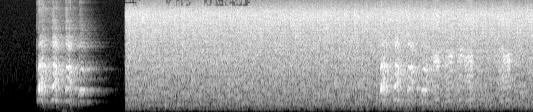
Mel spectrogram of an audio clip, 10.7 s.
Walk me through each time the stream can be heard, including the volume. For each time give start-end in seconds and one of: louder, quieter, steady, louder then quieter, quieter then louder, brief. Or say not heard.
2.5-10.6 steady.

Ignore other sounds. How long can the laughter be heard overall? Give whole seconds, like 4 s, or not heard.
2 s.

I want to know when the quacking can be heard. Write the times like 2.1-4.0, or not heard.
8.6-10.6.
